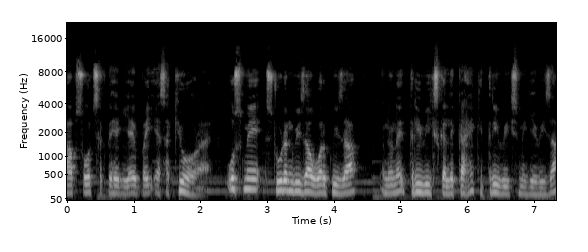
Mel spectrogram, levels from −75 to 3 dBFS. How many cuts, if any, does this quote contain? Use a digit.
1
